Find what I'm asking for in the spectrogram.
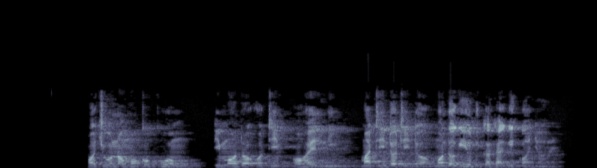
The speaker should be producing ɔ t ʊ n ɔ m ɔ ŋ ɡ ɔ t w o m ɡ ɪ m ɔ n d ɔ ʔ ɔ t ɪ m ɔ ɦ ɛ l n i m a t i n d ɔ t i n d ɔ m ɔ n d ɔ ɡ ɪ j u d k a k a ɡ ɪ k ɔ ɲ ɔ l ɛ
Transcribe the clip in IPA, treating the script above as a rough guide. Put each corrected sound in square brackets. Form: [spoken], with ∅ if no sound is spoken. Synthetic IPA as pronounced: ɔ [t͡ʃ] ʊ n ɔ m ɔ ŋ ɡ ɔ [k] w o m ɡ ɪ m ɔ n d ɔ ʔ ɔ t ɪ m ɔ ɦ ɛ l n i m a t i n d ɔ t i n d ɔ m ɔ n d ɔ ɡ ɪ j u d k a k a ɡ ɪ k ɔ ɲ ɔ [ɾ] ɛ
